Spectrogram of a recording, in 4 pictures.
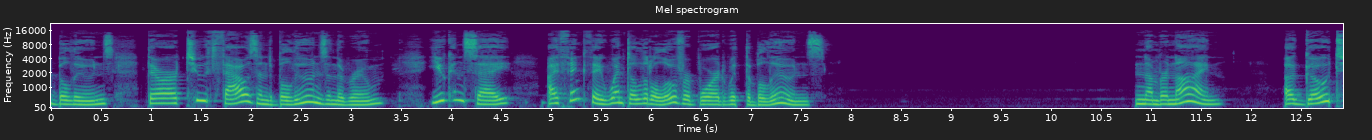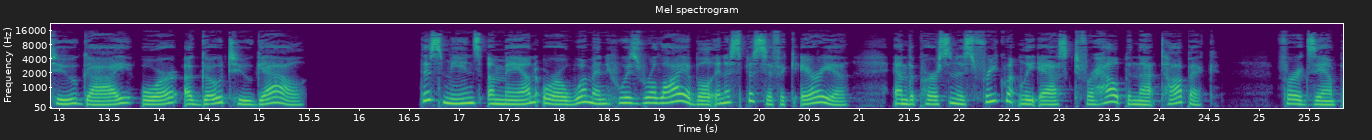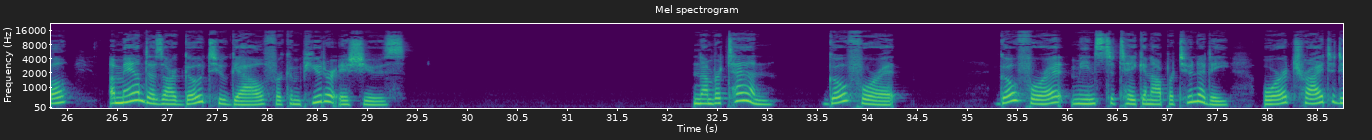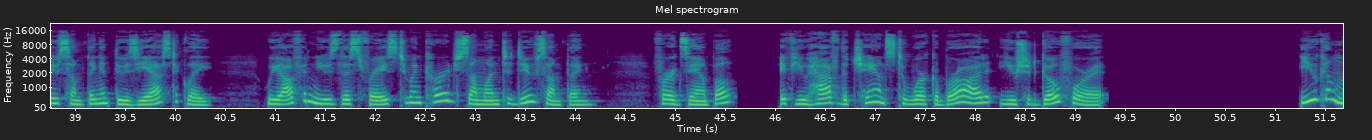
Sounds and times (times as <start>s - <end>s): Narration, monologue: 0.0s - 10.0s, 10.6s - 15.6s, 16.6s - 49.4s, 51.2s - 51.6s.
